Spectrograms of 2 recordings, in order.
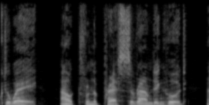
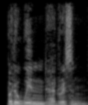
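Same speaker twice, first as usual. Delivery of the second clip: usual speaking voice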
